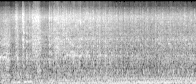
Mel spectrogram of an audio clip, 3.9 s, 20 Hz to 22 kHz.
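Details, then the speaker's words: 1967 Dodge Dart that sat over five years, first run: loud deep V8 rumble keeps surging and stumbling, won't hold idle; owner suspects a worn throttle spring not closing the carburetor, not confirmed. "she just doesn't want to stay wrong in a it's a throttle spring you gonna tighten it up a bit I bet you it's worn out"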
